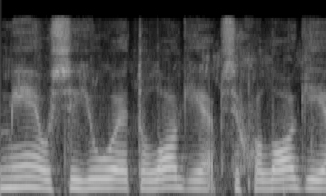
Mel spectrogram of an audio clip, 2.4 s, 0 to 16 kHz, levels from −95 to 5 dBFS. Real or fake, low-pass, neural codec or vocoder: real; 10.8 kHz; none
